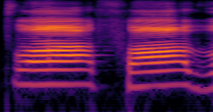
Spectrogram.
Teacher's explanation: ঠোট ঠোটের সাহায্য নিয়ে এই ব্যঞ্জন ধ্বনিগুলো উচ্চারিত হচ্ছে তার জন্য এবার ঠোটের ভালো নাম হচ্ছে ওষঠ তার জন্য এগুলোর নাম হচ্ছে ওষ্ঠ ব্যঞ্জন ধ্বনি।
